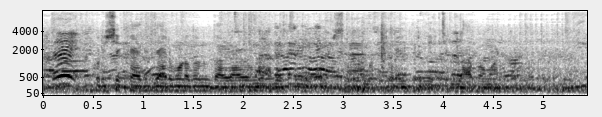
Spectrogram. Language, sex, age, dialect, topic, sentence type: Kannada, male, 36-40, Dharwad Kannada, agriculture, statement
